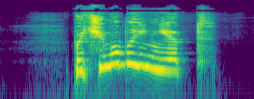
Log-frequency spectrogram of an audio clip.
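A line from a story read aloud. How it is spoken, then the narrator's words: Sharp retort. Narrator (Russian): резко отозвала Ирма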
